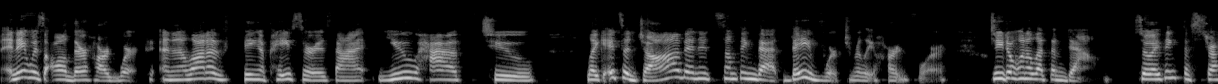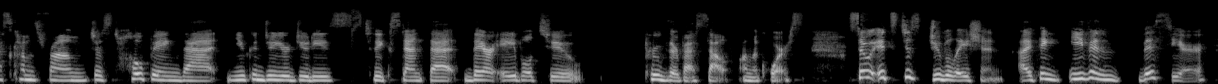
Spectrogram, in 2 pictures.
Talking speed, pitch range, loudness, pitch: 195 wpm, 185-255 Hz, -21 LUFS, 210 Hz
